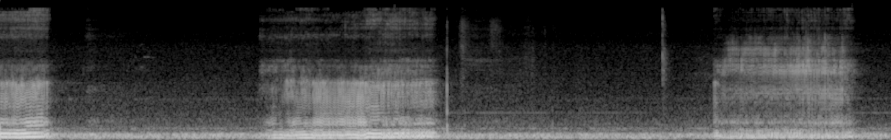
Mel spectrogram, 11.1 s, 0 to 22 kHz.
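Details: A 2-year-old female dog snoring while asleep, described as sounding like a chainsaw: about three loud, rough, rasping snores with quieter breathing between.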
